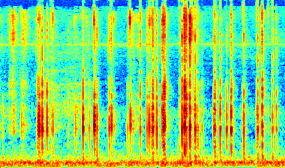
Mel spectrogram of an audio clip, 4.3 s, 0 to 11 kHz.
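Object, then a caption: Plastic video game case. Fingernails tap rapidly on the back cover of a plastic Xbox 360 game case, producing a quick, irregular run of dry, hollow clicks. The clicks sit in the midrange around 850 Hz and stop almost instantly, over a steady low hum.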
